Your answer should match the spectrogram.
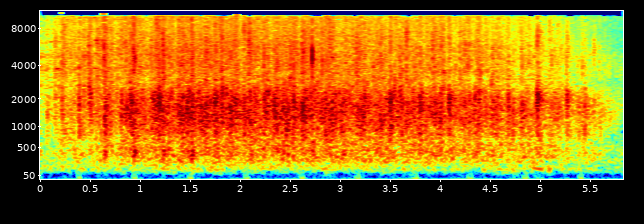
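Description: Audience applause welcomes Texas Comptroller Glenn Hegar, a steady, dense wash of clapping from many hands that stays even and loud throughout.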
